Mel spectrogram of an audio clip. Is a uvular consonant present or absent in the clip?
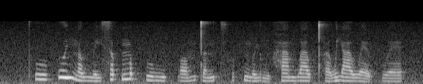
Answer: absent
